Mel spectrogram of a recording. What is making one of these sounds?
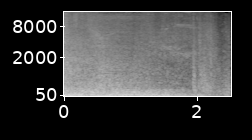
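An explosion rumbles loudly.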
